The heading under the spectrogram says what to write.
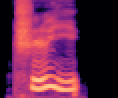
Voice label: "迟疑", Chinese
